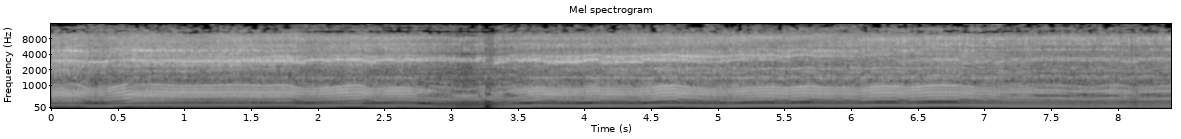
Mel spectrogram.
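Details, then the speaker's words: Jonsered 2071 chainsaw, freshly refurbished, first cuts in wood on a full tank: high revs sagging and recovering every second or so while run upside down; owner suspects it was running out of fuel. Surging, possible fuel starvation. "all right well that seemed like a pretty good first trial of the 2071 here it sounded like it was running out of fuel toward the end there when I was trying to run it upside down"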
